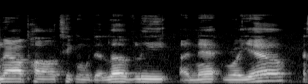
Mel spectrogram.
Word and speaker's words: Annyett Royale: I'm now politicking with the lovely Annyett Royale. I said your name right? I don't want to say it wrong. No, it's Annyett Royale.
